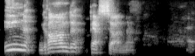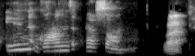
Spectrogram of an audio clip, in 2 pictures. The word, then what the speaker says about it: grande: So there again, because it's une grande, there's a E there. So even if you don't pronounce the E, we have to hear the D.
